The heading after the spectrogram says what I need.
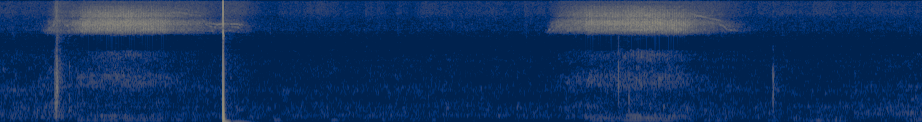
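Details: Roommate snoring: two soft, hissing breath sounds about five seconds apart with a faint low rumble, in a quiet room; light snoring during sleep.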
